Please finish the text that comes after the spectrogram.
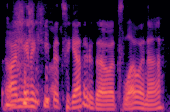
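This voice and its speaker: A man's voice: a little high, big pitch swings, fast, creaky, dry recording. A man chatting casually as a player in a tabletop roleplaying game.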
